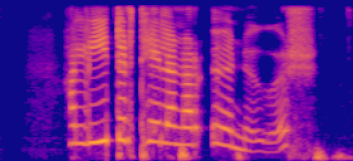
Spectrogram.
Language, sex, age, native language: Icelandic, female, 9, Icelandic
